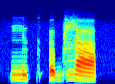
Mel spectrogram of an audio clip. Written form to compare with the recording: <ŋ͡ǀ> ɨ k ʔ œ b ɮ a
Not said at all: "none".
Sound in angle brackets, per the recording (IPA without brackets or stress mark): n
